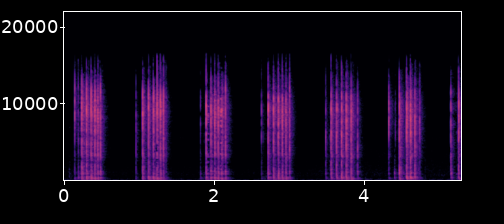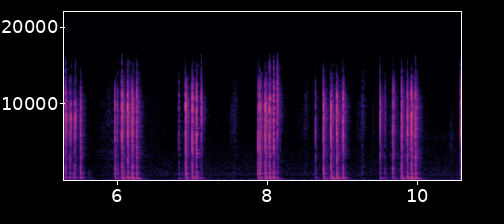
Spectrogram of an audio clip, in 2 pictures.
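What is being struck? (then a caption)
Plastic panel with pyramid studs. Fingertips tap rapidly on the pyramid studs of a solid grey plastic panel. About a dozen short bursts of quick, dry plastic clicking come at a steady pace, each a bright rattling flurry with a hollow low-mid body, separated by near silence.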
